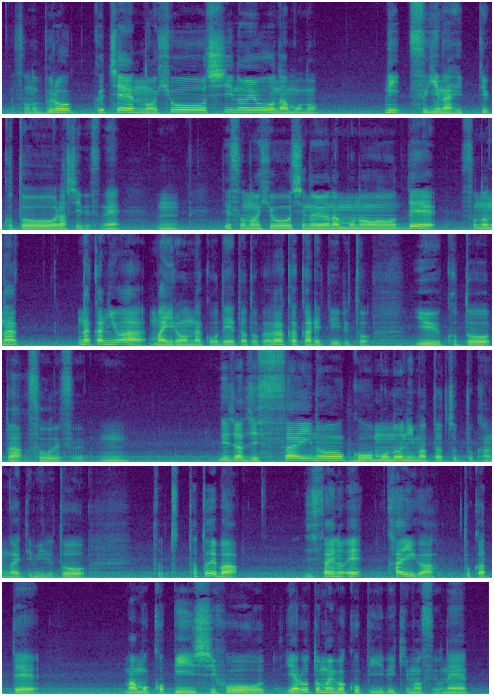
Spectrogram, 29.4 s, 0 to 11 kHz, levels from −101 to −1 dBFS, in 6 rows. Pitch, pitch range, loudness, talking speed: 115 Hz, 100-160 Hz, -22 LUFS, 310 characters per minute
